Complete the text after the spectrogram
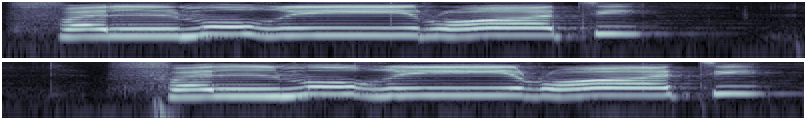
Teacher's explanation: غین کے نیچے زیر ہے اور آگے یا ساکن ہے، اس کو لمبا کریں گے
